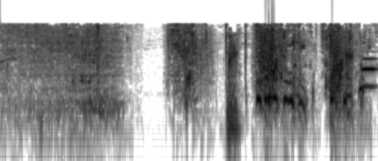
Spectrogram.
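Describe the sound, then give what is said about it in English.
A sponge dropped by the cartoon pig George (Peppa Pig) while washing the car falls into a muddy puddle with a long, wet splashy squelch, then after a brief pause come several shorter squishy splashes and slops, fairly loud. “Oh dear, George has dropped his sponge in a muddy puddle.”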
